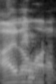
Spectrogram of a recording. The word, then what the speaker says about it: Eidolon: Yeah, Eidolon is how everybody pronounces it when you go visit them in Canada.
